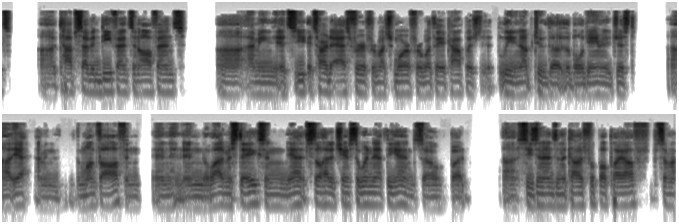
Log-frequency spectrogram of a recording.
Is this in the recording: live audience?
no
